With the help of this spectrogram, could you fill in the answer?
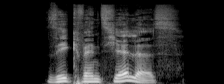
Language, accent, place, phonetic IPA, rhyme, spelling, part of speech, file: German, Germany, Berlin, [zekvɛnˈt͡si̯ɛləs], -ɛləs, sequentielles, adjective, De-sequentielles.ogg
- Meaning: strong/mixed nominative/accusative neuter singular of sequentiell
